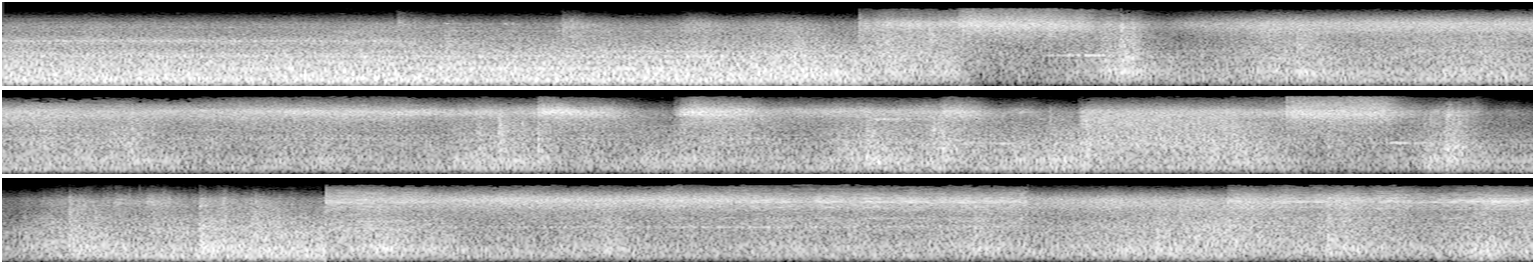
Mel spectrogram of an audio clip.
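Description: Steel rolling-mill noise: heavy machinery running loudly with metal rattling and squealing, and a strong high hiss that comes and goes, longest over the last third.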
